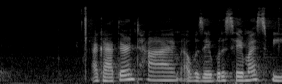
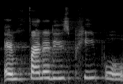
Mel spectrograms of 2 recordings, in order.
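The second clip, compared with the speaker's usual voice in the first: crying; 6 semitones higher, 7 dB louder, slower than usual. Retold or imitated. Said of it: "I am crying".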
